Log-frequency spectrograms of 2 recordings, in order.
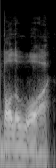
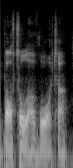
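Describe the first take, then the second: First: It is said in a put-on British accent. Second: It is said in a non-British accent. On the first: The speaker calls it wrong. "I'm not British. I don't say bottle of water" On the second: The speaker calls it right. "I say bottle of water"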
